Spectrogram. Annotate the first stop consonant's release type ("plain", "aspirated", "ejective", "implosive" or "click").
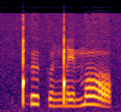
click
